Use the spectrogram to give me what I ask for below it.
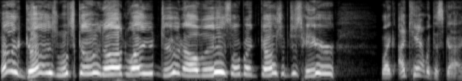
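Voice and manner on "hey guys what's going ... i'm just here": play-acted spineless cowardly voice, high and loud. Mocking a man on the show as a coward hiding in his shell: mocking a cowardly man. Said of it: "the biggest coward turtle going back in his shell".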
